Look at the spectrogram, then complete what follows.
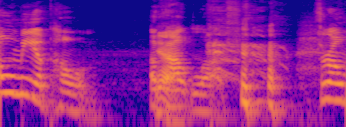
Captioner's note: laughing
